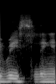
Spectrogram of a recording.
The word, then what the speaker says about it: Riesling: because they didn't know that you actually Riesling is pr- pronounced Riesling.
